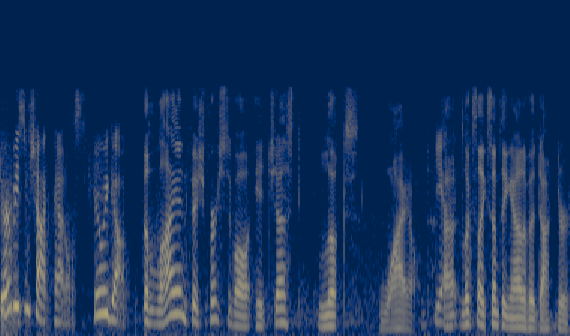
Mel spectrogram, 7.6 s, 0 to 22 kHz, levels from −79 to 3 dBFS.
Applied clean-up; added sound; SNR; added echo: neural separator model SepFormer DNS4.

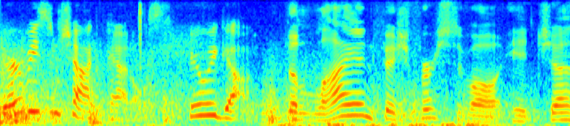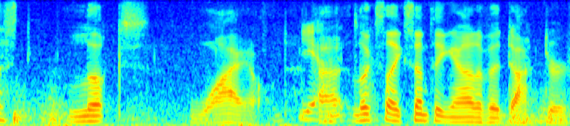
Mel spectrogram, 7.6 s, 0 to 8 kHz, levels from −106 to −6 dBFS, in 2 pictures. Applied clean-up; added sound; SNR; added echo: none; Thunder / Rain; 6 dB; none.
